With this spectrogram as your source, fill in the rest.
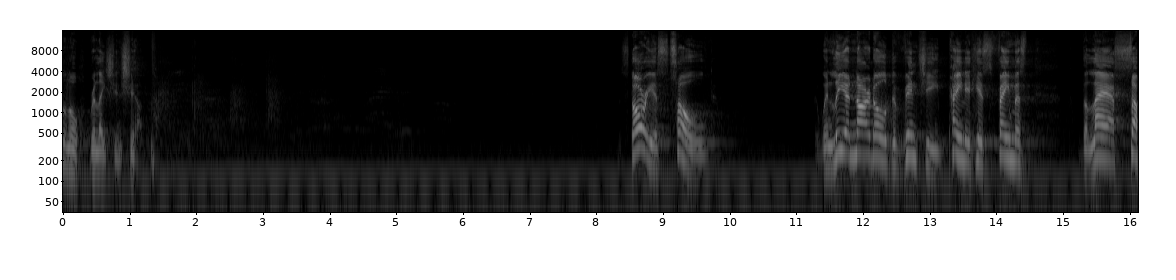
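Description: A man preaches with animation into a microphone, pausing between phrases.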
